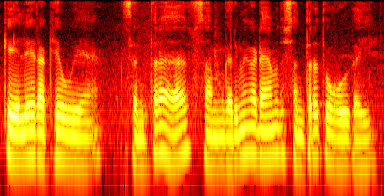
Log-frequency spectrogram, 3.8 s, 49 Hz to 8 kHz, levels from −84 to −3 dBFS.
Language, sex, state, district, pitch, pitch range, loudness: Hindi, male, Madhya Pradesh, Katni, 125 Hz, 115-135 Hz, -19 LUFS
